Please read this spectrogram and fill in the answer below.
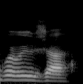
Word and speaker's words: Guarujá: Hello and welcome to Guaruja? Guaruja? No, you pronounce the J. Guaruja? Welcome. Hello from Guaruja.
